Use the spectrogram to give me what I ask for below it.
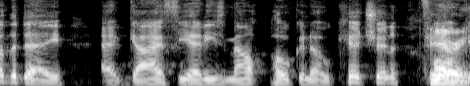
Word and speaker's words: Fieri: Grab a bold, flavorful bite any time of the day at Guy Fieri's Mount Pocono Kitchen. Fieri. All guests. Guy Fieri's. Fieri. Fieri? Oh, it's Fieri.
